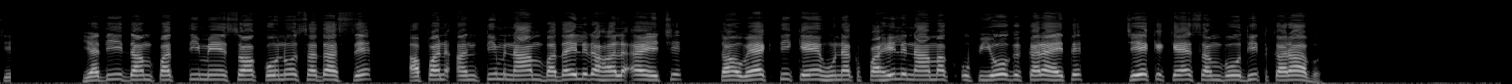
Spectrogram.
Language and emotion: Maithili, neutral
